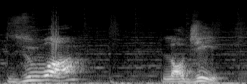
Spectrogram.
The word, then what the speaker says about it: zoology: itself like a zoological that pronounce this subject wrong there is nothing like zoological H in English that should be look I read that for you that should be zoo logy that should be Zoo ah logy so I studied zoology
